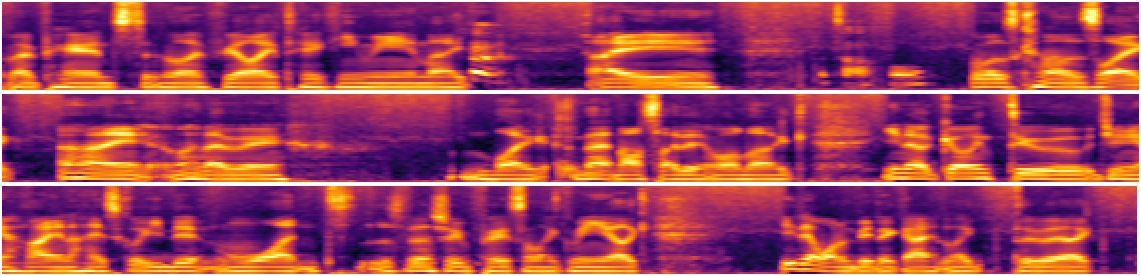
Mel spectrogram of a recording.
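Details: Speech impairment in an adult male with cerebral palsy affecting the right side of his body, including right arm and leg, which he says causes his speech impediment.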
